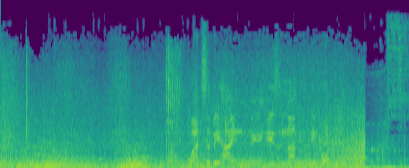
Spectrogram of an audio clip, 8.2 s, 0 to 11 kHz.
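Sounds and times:
small car, a 500, accelerating in Italian-style driving: 0.0 - 7.3
road noise: 0.0 - 8.1
speech: 4.1 - 7.3.

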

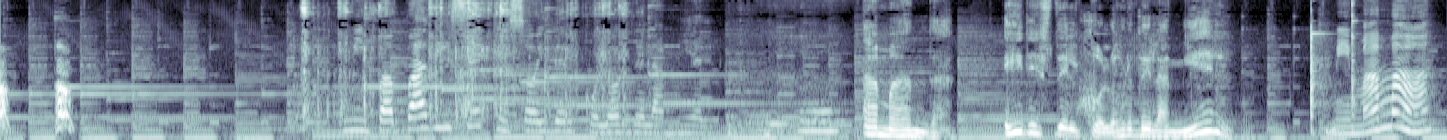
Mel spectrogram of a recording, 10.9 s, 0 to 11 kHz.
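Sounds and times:
small dog barking and yipping: 0.0 - 0.7
speech: 2.8 - 10.8.

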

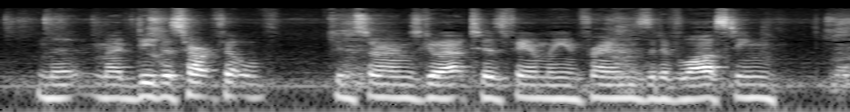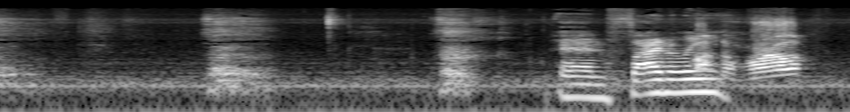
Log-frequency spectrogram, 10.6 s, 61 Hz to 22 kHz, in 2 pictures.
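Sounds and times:
speech: 0.2 - 5.4, 8.8 - 10.5
dog coughing: 5.2 - 5.6, 6.6 - 7.1, 8.0 - 8.5.

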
